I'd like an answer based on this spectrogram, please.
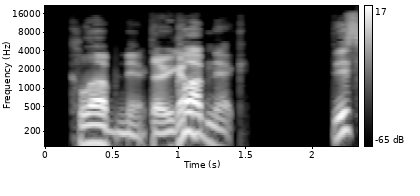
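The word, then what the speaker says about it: Klubnik: They have Clubnik. Like, find me on the club. All caps, C-L-U-B, for the pronunciation. Clubnik.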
